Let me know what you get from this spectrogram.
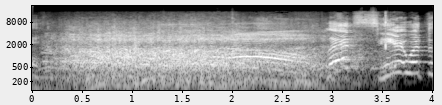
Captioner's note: laughter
